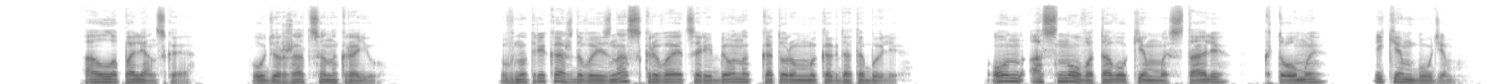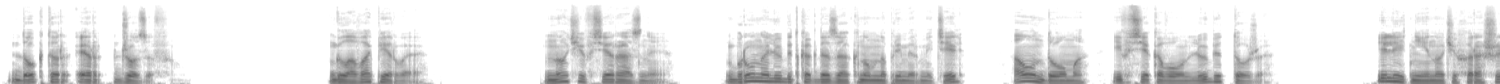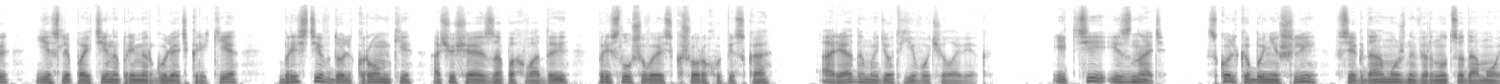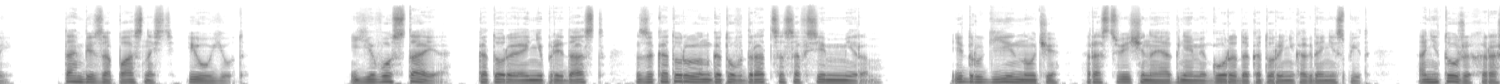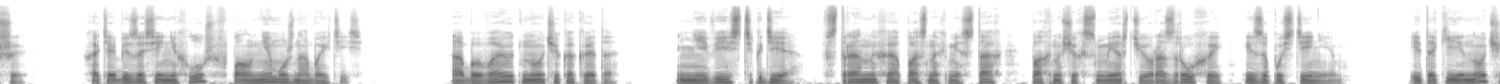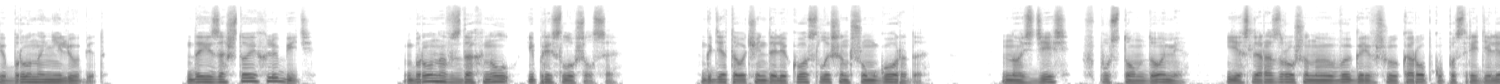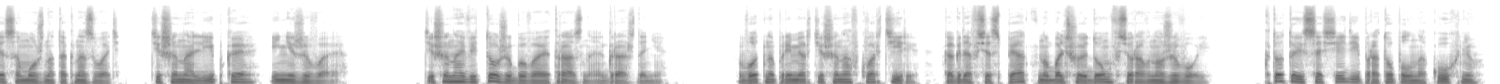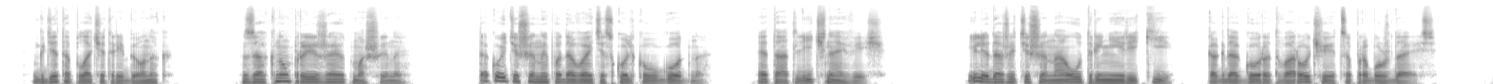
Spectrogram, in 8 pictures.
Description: Аудиокнига Удержаться на краю | Библиотека аудиокниг
Прослушать и бесплатно скачать фрагмент аудиокниги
